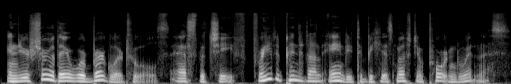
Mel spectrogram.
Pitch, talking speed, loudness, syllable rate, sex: 145 Hz, 245 wpm, -17 LUFS, 6.3 syllables/s, male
